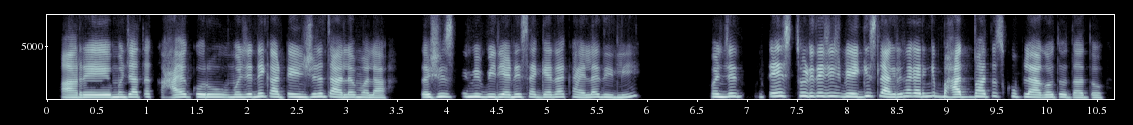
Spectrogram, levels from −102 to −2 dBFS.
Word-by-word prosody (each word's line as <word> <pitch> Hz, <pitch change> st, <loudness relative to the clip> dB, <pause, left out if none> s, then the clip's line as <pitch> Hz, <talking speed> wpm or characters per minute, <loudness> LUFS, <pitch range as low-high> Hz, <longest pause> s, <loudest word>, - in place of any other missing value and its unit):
अरे! 220 Hz, +2 st, +3 dB
म्हणजे 230 Hz, +1 st, +1 dB
आता 235 Hz, +3 st, -3 dB
काय 240 Hz, -1 st, -1 dB
करू? 235 Hz, -1 st, +1 dB
म्हणजे 235 Hz, +3 st, 0 dB
नाही 275 Hz, +3 st, +1 dB
का? 265 Hz, -2 st, +2 dB
टेन्शनच 260 Hz, +1 st, +1 dB
आलं 225 Hz, -2 st, +2 dB
मला. 210 Hz, -1 st, -2 dB, 0.4 s
तशीच 250 Hz, +2 st, +1 dB
ती 265 Hz, -1 st, -9 dB
मी 265 Hz, +1 st, +4 dB
बिर्याणी 245 Hz, 0 st, +1 dB
सगळ्यांना 235 Hz, +1 st, -2 dB
खायला 230 Hz, 0 st, -1 dB
दिली. 220 Hz, -1 st, -2 dB, 0.8 s
म्हणजे 270 Hz, +2 st, +2 dB, 0.3 s
टेस्ट 315 Hz, +1 st, +1 dB
थोडी 315 Hz, -1 st, +2 dB
त्याची 315 Hz, -1 st, +1 dB
वेगळीच 285 Hz, +2 st, +2 dB
लागली 255 Hz, -2 st, +3 dB
ना, 300 Hz, -, -1 dB
कारण 290 Hz, -1 st, +1 dB
की 305 Hz, -2 st, -4 dB
भात-भातच 265 Hz, +3 st, +1 dB
खूप 270 Hz, -3 st, -9 dB
लागत 225 Hz, -1 st, +1 dB
होता 210 Hz, -3 st, -3 dB
तो. 205 Hz, -1 st, -6 dB
245 Hz, 180 wpm, -23 LUFS, 225-275 Hz, 0.8 s, मी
